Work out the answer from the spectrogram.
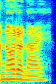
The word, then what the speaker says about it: Norderney: But I'm hoping you can introduce the listeners to Norderney. Is that how you pronounce it? Yeah, Norderney. Yeah, it's the oldest links course in Germany.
